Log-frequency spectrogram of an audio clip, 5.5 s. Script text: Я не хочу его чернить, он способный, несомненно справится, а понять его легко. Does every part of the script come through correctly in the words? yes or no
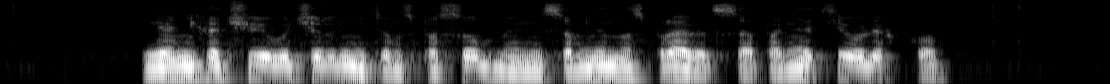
yes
